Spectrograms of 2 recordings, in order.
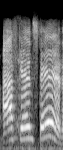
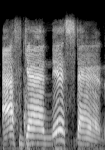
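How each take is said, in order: First: Put-on high, slow, drawn-out child's answer; kid voice. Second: Very slow, drawn-out Afghanistan; father correcting his son, slow and weary; exasperated dad. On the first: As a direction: answer like an earnest little kid. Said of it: "I said". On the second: Retold or imitated. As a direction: spell it out to a dim child. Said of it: "he said".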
